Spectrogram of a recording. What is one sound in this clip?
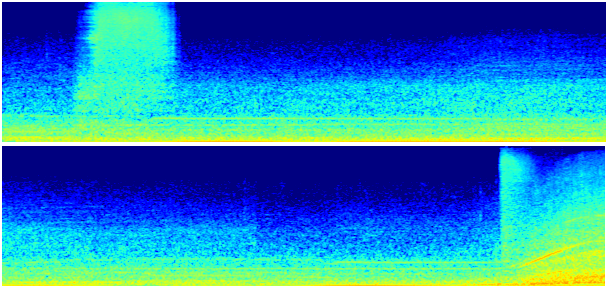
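Air brakes release with a short, sharp hiss.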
